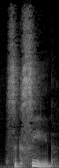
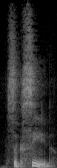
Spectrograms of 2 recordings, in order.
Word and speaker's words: succeed: syllable in unless unless and succeed we have a stress on the second syllable succeed succeed the vowel sound in the U is a bit soft succeed the next linking term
